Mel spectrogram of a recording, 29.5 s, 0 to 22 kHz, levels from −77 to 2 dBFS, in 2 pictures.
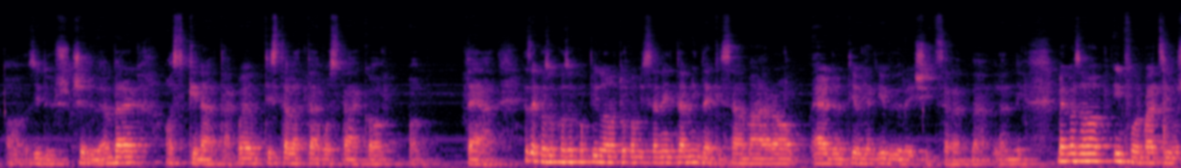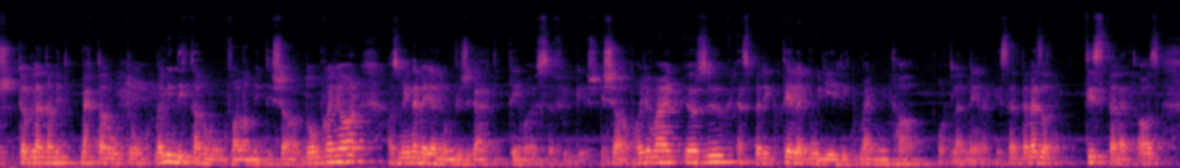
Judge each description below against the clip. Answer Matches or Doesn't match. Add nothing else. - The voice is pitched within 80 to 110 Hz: Doesn't match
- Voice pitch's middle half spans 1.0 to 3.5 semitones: Doesn't match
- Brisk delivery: Doesn't match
